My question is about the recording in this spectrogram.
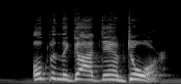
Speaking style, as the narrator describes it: I screamed

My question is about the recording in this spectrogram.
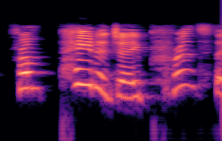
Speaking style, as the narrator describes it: shrieked with a thrill

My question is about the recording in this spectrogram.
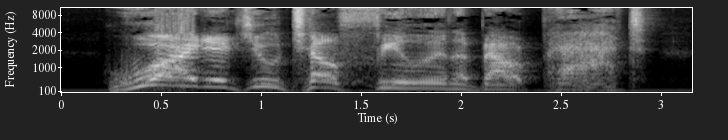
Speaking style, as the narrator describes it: Walsh shouted

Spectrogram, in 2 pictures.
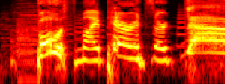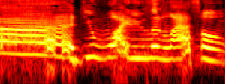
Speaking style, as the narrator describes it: yelling

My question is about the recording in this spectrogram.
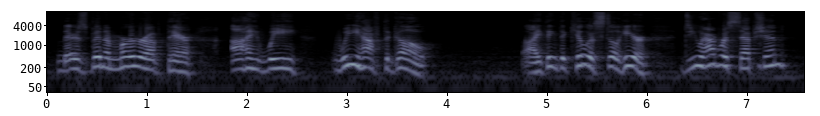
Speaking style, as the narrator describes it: I asked desperately

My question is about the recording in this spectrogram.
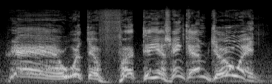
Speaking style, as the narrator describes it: Ellis yelled back

